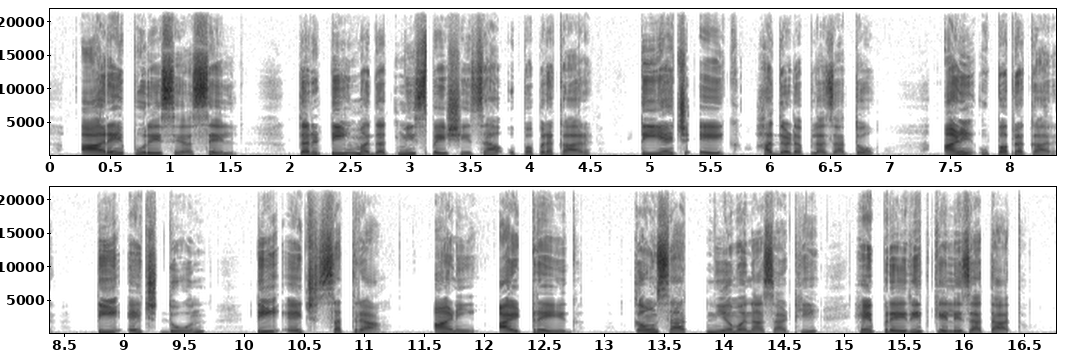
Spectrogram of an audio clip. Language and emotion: Marathi, neutral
